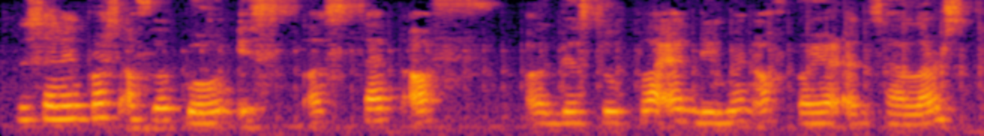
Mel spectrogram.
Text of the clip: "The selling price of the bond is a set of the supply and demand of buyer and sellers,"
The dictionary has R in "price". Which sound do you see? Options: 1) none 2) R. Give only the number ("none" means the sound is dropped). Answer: 1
